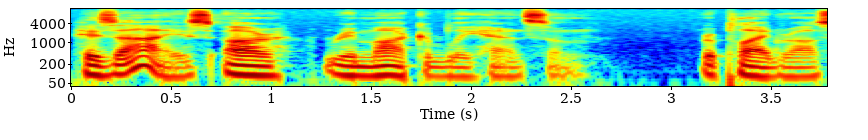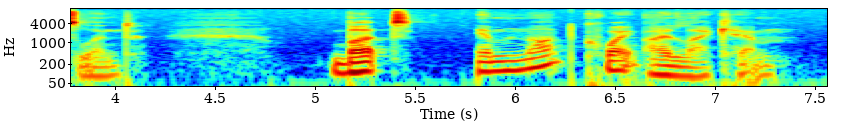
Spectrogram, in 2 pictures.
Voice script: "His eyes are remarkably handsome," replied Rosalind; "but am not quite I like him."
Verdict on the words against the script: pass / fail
pass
